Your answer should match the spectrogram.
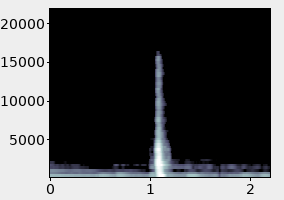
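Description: A single short, sharp move sound effect from an on-screen xiangqi board as a red cannon piece is placed, about a second in, over soft background music.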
